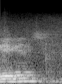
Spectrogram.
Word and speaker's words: Higgins: Yes, Stephen Kay from the District Attorney's Office in Los Angeles, and my last name is spelled K-A-Y. – Stephen Kay from his mother. – Okay. – Gary Higgins, H-I-G-G-I-N-S, classification of parole representative. – Laura Fiamate, F-L-E-M-A-T-E, office assistant.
